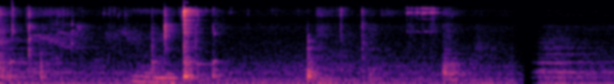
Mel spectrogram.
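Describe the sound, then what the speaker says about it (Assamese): Meat curry made with ginger, garlic and onion being moved from a pot into a bowl in a home kitchen: soft scraping and clinking of a metal spoon against cookware, with a few sharper taps, faint and close, with occasional faint talking. "এতিয়া মই এটা বললৈ ট্ৰেন্সফাৰ কৰি পেলাই আপোনালোকক দেখুৱাওঁ।"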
